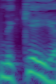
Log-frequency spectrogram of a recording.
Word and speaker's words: Nike: Nike means victory, and N-I-K-E, but it's pronounced Nikea, I believe, in the Hebrew or Greek, one of them, I can't remember, but it's interpreted as victory.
